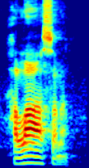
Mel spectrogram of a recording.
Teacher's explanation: primeiro A curto, segundo A longo. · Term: Vogais longas e curtas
